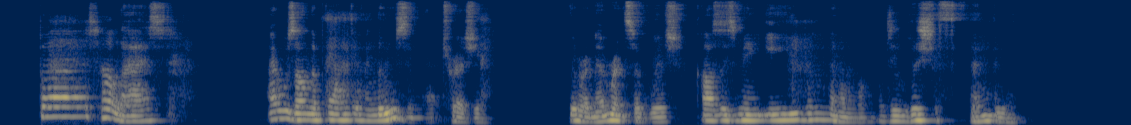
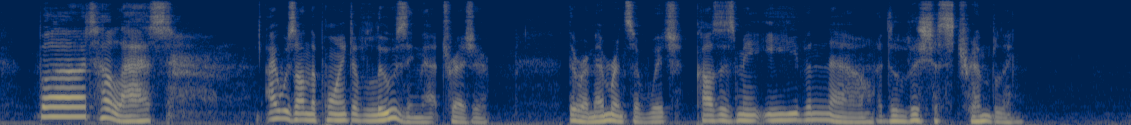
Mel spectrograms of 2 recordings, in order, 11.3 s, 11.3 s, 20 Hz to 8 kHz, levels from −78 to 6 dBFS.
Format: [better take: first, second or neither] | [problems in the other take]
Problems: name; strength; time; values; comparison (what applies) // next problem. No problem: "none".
second | noise reduction (neural mask model DeepFilterNet 3)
